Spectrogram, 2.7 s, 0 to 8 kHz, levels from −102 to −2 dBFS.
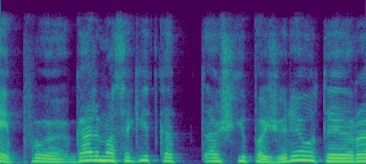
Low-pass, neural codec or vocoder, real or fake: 7.2 kHz; none; real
